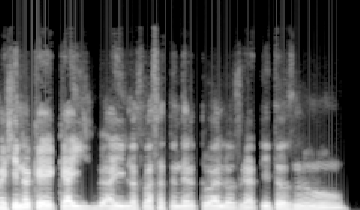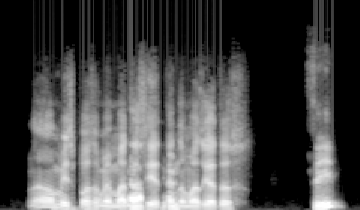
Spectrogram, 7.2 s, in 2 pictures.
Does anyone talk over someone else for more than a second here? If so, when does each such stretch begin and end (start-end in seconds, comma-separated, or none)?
4.1-5.4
